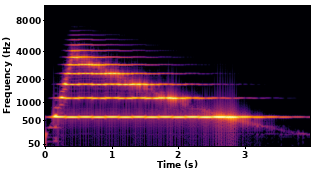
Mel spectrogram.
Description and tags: Multisamples created with subsynth. Eerie horror film sound in middle and higher registers.
subtractive, synthesis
